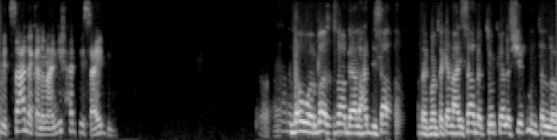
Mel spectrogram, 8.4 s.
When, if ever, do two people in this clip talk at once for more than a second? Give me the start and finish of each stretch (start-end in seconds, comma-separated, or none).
none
